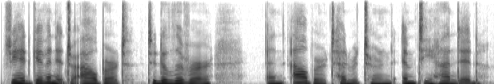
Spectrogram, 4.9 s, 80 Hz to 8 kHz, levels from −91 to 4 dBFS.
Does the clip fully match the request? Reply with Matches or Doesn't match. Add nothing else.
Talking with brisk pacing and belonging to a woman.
Doesn't match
